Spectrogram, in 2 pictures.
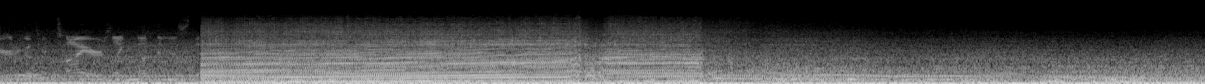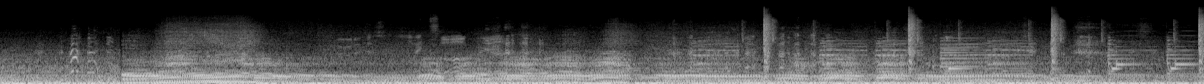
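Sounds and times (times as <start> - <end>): supercharged car engine accelerating: 0.0 - 24.0.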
